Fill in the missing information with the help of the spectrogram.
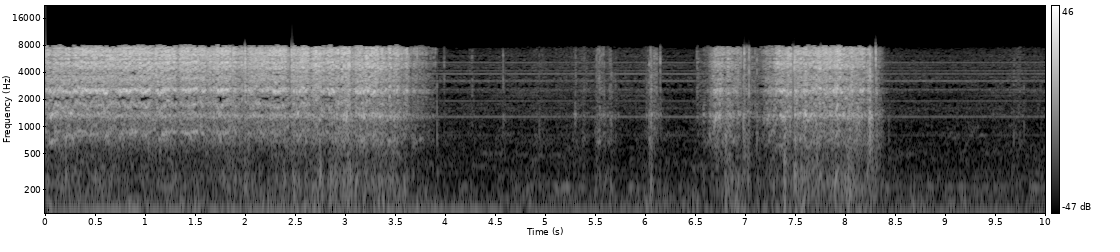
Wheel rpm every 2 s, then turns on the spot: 230, 170, 10, 60, 20.
8-10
